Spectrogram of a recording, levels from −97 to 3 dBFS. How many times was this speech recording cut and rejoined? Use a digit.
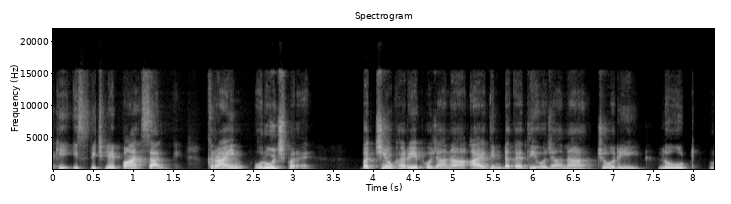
0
